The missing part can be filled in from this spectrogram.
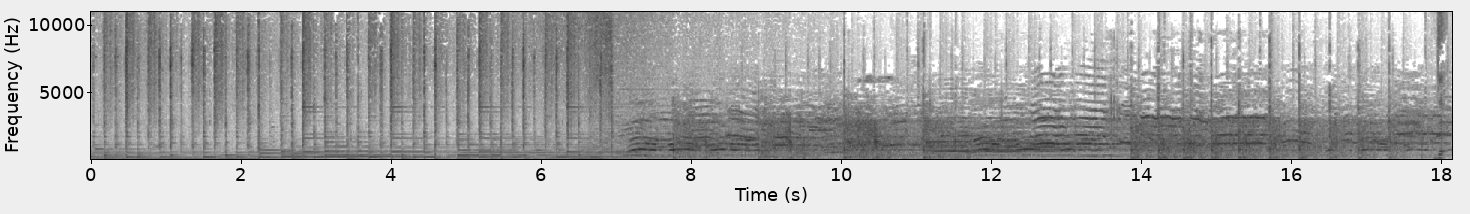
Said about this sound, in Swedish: ökända Evinfängelset i Irans huvudstad Teheran står i lågor och det hörs skottlossning. Det här hände på lördagskvällen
